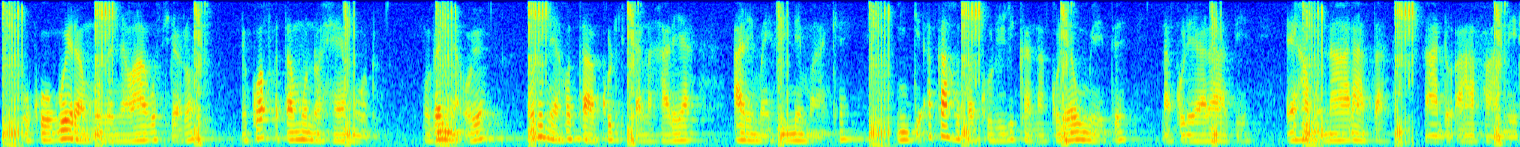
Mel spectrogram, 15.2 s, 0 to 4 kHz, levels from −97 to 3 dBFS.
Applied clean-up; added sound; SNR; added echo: none; Fart; 5 dB; none.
